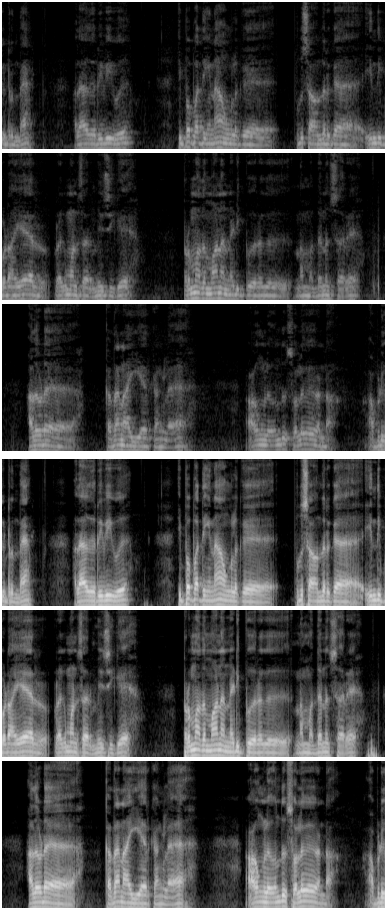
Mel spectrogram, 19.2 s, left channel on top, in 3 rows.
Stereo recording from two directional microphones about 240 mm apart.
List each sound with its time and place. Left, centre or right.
0.1 s speech: right
16.8 s speech: right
